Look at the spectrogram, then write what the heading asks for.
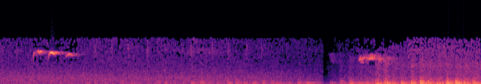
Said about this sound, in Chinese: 纵横交错的铁路网，奔跑的列车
